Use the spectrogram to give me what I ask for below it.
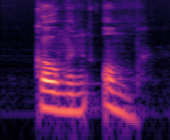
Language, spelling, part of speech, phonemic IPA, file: Dutch, kopen om, verb, /ˈkopə(n) ˈɔm/, Nl-kopen om.ogg
- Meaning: inflection of omkopen: 1. plural present indicative 2. plural present subjunctive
